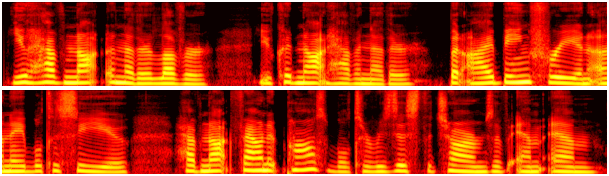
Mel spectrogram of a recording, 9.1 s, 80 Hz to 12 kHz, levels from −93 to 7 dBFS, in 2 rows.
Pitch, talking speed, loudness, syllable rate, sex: 205 Hz, 205 wpm, -19 LUFS, 5.1 syllables/s, female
